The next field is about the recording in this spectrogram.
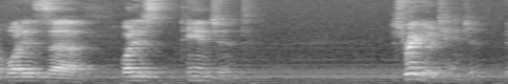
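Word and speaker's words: tanh: cosh hyperbolic cosine and fyi that's usually pronounced tange again i don't know why they added extra c or some extra stuff in there but i guess just to delineate it from regular tangent um but in pinch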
